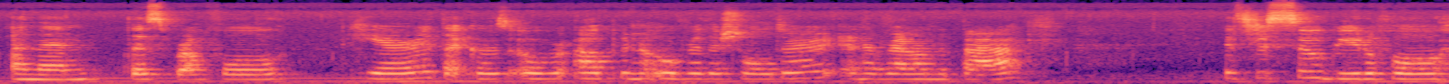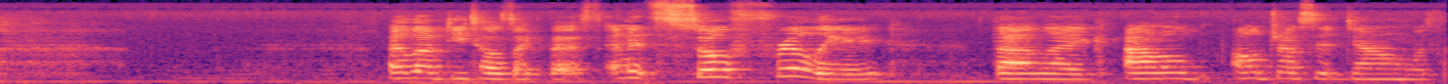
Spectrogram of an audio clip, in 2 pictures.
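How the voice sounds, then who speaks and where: A woman with a hoarse voice, still recovering from laryngitis, rambles softly through a casual sewing vlog, padding her thoughts with "like" and "um". Her voice sits a little higher than usual and moves in a narrow, even band. She is recorded on a phone in her home sewing room and sounds somewhat far from it. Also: slight background noise. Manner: soft-spoken, rambling, many "like" and "um" fillers. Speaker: sewing vlogger. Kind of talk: casual chat to camera. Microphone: phone camera.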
